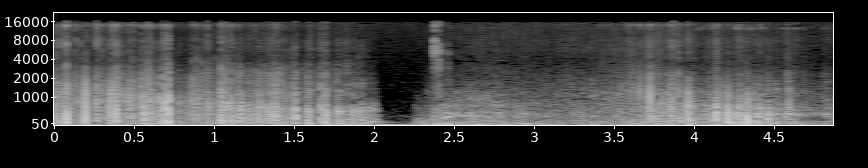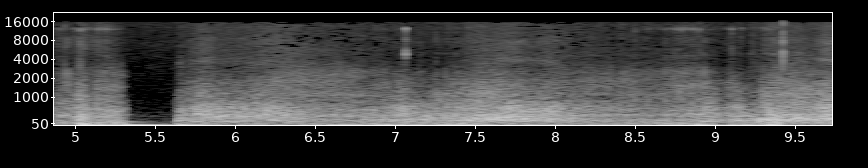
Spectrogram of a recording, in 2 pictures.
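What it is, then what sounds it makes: Foam microphone windscreen being rubbed and scratched. Hands cup and rub a black foam microphone windscreen while long nails scratch across it. The result is a dense, muffled rumble of scratching and rustling, heavy in the low end, that briefly drops to near silence around two seconds and again around five and a half seconds before resuming.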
